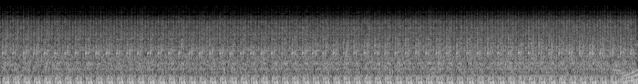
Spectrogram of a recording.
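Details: Old Hinomoto diesel tractor started after sitting about two to three years, glow plugs and starter jumpered, needs radiator; steady even clatter at fast idle, about three pulses a second, no misses or knocks; normal diesel idle.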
